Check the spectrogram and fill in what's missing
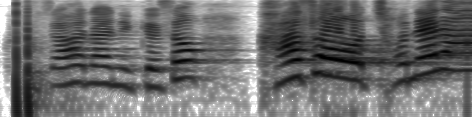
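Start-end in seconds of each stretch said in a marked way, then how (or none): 1.3-2.3 loud, drawn-out divine order; commanding. Acted. God ordering Ezekiel to go, loud command. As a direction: send them off with a big command.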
